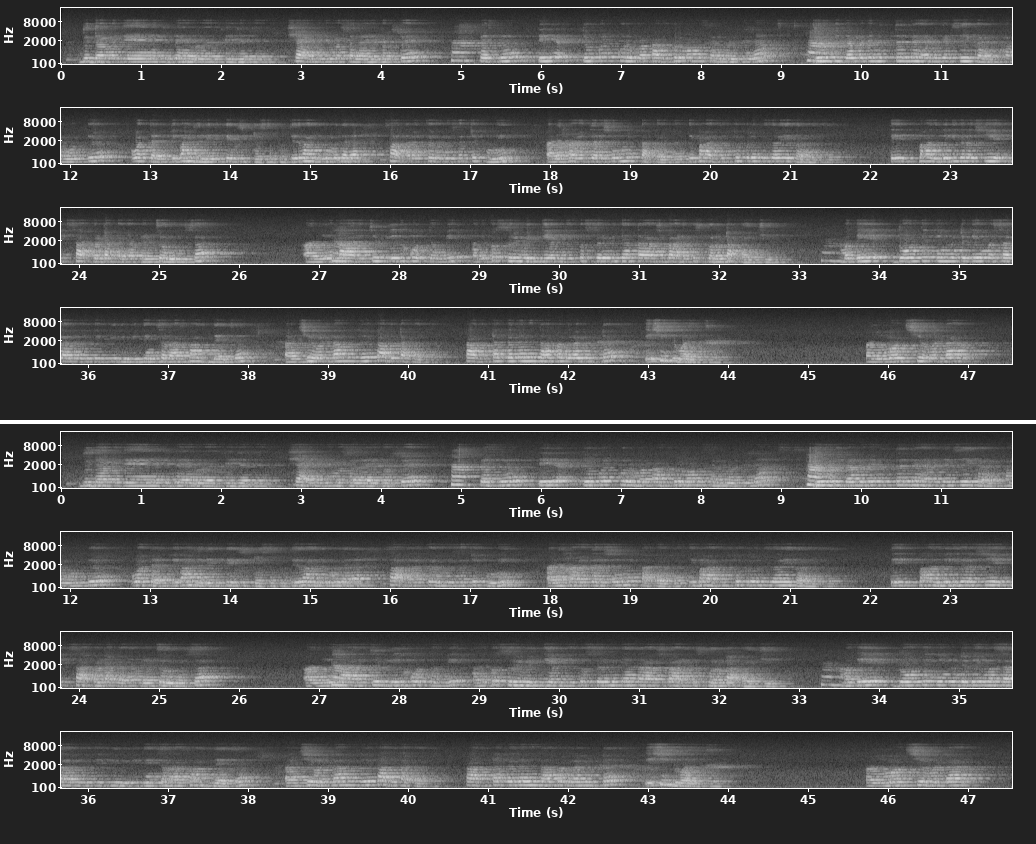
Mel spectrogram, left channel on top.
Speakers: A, on the left (about 60°); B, on the right (about 50°).
A: दुधामध्ये नायतर द ह्याच्यात शाळेमध्ये मसाला <unintelligible> करतोय.
B: हां
A: तस. ते तो पण कुरमा, काजू कुरमा मसाला मिळतोय ना?
B: हां
A: तो दुधामध्ये न तर दह्यामध्ये असं हे करायचं हलवून ते वतायचं ते भाजले की तेल सुटत सुटूस पर्यंत पण ते भाजले की जरा साधारण चवीनुसार चटणी आणि हळद जराशी मीठ टाकायचं आणि ते भाजूस तोपर्यंत जरा हे करायचं ते भाजले की जराशी साखर टाकायची आपल्याला चवीनुसार. आणि
B: हां
A: बारीक चिरलेली कोत कोथंबीर आणि कसुरी मेथी म्हणजे कसुरी मेथी हाता अशी बारीक कुस करून टाकायची.
B: हां हां
A: म ते दोन ते तीन मिन त ते मसाला म्हणजे ते गिरवी ते सगळं अस भाजून द्यायच आणि शेवटला म्हणजे काजू टाकायचा काजू टाकायचा आणि दहा पंधरा मिनिट ते शिजवायच. आणि मग शेवट <unintelligible>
